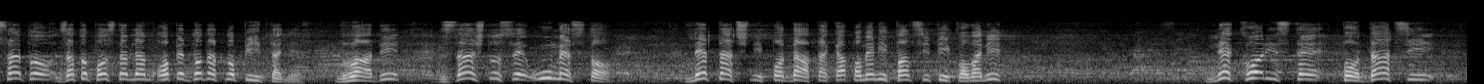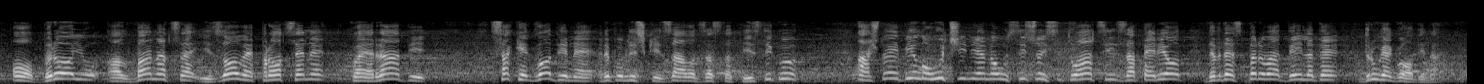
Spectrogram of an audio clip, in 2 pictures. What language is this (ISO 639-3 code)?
srp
